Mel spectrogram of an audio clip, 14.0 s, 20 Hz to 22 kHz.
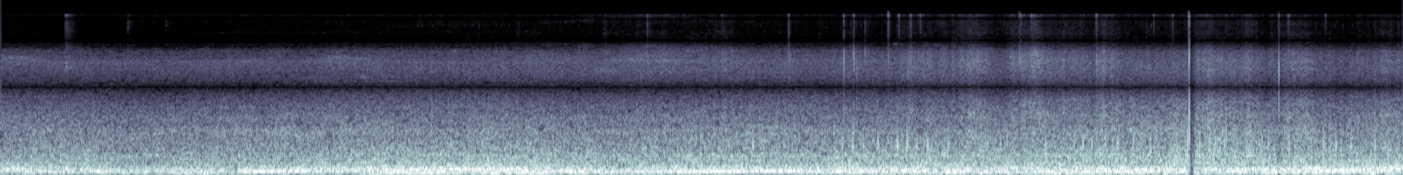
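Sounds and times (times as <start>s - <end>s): bus diesel engine humming: 0.0s - 14.0s
road and body noise: 0.0s - 14.0s.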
